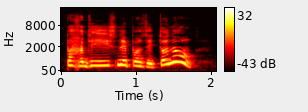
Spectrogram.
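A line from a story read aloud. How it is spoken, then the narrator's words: Shout. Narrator (French): cria Octave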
